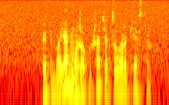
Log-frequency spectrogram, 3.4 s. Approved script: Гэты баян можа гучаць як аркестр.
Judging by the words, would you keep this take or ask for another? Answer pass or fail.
fail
